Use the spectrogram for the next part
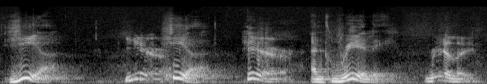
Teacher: The main physical difference between the sounds on the top row and the sounds on the second row is that your mouth should be a little more open for the second row sounds. So as you say ear, your mouth should open a little bit, starting on the I and finishing on the U, ear.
